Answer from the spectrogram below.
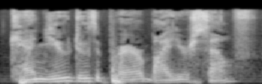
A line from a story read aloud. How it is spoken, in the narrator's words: he whispered to Brooke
